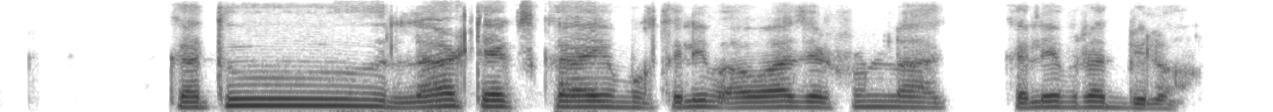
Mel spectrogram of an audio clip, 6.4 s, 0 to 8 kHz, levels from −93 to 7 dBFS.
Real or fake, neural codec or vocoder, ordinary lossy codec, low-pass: real; none; Opus, 16 kbps; 7.2 kHz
